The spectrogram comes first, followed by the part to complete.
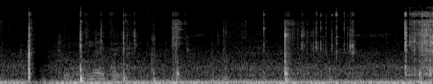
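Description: Building-site background: a steady low rumble with a few sharp knocks, about a third of a second in and again near the end, and a faint distant voice.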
